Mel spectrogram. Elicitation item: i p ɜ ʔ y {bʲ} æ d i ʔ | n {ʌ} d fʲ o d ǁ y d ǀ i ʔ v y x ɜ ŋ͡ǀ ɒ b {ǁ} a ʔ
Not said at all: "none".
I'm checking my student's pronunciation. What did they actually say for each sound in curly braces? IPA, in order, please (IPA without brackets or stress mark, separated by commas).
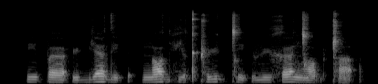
bʲ, ɒ, ǁ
